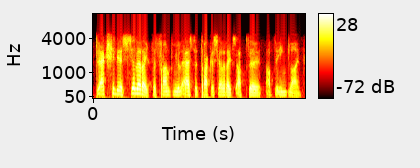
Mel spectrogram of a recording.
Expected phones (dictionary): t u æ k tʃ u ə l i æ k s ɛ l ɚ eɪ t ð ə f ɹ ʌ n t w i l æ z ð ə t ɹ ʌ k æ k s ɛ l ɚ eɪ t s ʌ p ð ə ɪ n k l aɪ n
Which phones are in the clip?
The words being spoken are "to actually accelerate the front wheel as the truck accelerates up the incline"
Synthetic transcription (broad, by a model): t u æ k tʃ u ə l i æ s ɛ l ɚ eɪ t ð ə f ɹ ʌ n t w i l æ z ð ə t ɹ ʌ k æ s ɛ l ɚ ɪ t s ʌ p ð ə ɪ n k l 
